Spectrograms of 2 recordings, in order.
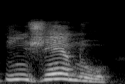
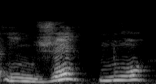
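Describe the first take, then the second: First: "ingênuo" as one word, long strong GÊ; stressed example word. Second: "ingênuo" very slowly split, in-GÊ-nuo; syllable by syllable. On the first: Teacher presenting an example word, "ingênuo" whole with stressed GÊ. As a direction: announce "ingênuo" whole, leaning on GÊ. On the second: Teacher showing the tonic syllable, "ingênuo" slowly split in-GÊ-nuo. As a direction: break "ingênuo" apart, holding GÊ and separating nuo. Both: Shown as a demonstration. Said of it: "é a sílaba tônica".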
